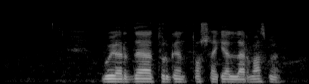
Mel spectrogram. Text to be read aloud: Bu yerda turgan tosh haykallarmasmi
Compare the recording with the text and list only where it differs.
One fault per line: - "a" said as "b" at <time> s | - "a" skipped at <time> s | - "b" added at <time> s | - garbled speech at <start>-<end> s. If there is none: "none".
none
